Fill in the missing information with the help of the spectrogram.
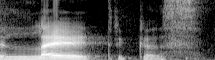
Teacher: então ambas são proparoxítonas exatamente ambas proparoxítonas temos outro valor 300 a vogal tônica em elétricos é aberta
